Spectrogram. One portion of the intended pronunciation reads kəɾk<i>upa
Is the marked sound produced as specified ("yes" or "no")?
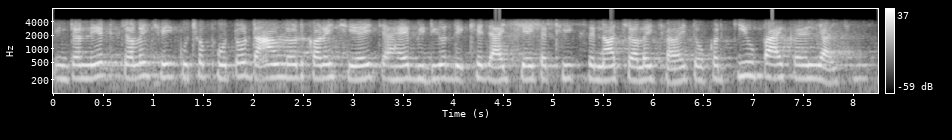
yes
